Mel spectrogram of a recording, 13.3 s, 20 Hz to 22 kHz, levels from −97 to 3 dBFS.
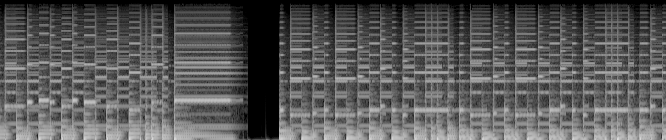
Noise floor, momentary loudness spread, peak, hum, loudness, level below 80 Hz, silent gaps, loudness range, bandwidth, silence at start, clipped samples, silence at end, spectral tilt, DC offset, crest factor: -58 dBFS; 3 LU; -2 dBFS; none; -22 LUFS; -26 dBFS; none; 2 LU; 18 kHz; 0 s; under 0.1%; 0 s; -3.5 dB/octave; under 0.1%; 20 dB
